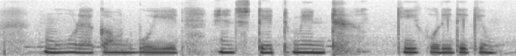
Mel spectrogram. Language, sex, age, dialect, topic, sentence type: Bengali, female, 18-24, Rajbangshi, banking, question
